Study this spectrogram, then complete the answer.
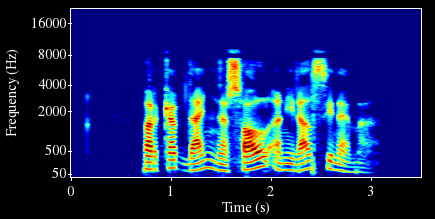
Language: Catalan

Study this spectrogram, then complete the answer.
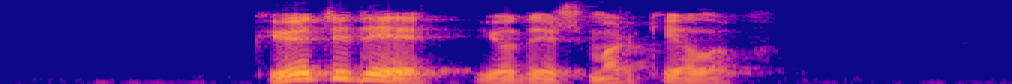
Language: Mari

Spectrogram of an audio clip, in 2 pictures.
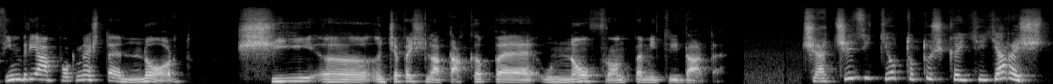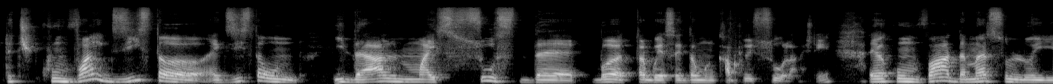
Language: Romanian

